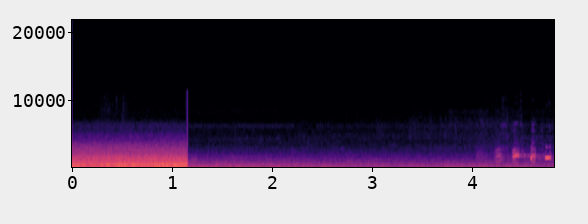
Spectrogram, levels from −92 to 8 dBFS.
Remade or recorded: recorded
